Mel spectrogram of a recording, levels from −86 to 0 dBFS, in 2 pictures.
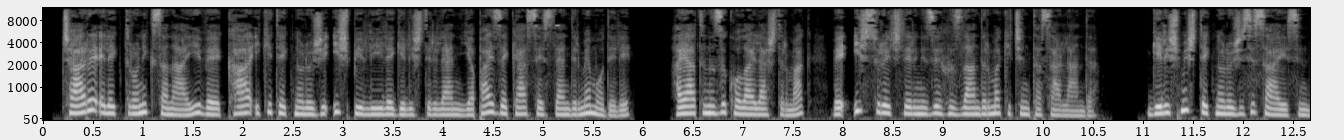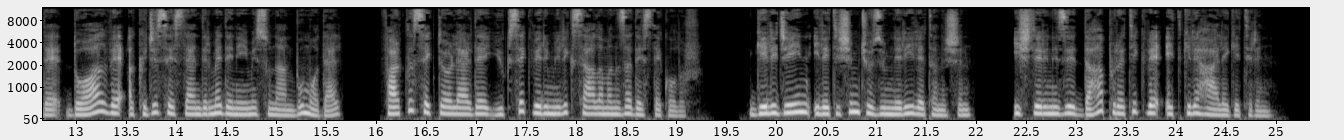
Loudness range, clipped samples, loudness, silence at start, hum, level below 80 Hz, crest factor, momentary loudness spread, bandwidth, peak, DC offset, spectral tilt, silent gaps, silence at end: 2 LU; under 0.1%; -21 LUFS; 0.2 s; none; -56 dBFS; 16 dB; 9 LU; 12 kHz; -6 dBFS; under 0.1%; -5 dB/octave; 10.69-10.94 s, 19.38-19.63 s; 0.4 s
